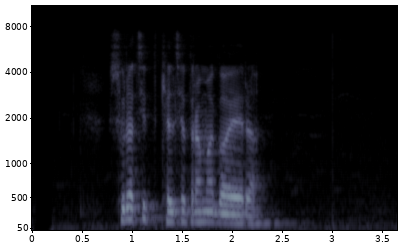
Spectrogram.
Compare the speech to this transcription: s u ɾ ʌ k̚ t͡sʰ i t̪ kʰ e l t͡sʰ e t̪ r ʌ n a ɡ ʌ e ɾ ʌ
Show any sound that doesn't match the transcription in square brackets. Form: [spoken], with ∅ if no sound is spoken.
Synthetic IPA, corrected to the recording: s u ɾ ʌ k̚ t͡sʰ i t̪ kʰ e l t͡sʰ e t̪ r ʌ [m] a ɡ ʌ e ɾ ʌ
